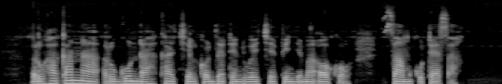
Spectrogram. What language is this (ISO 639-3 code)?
luo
